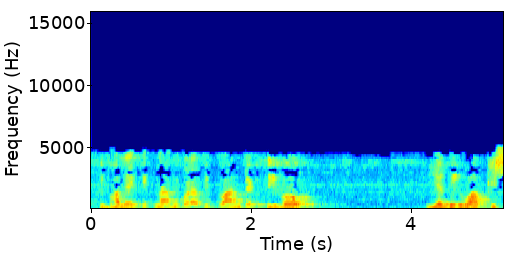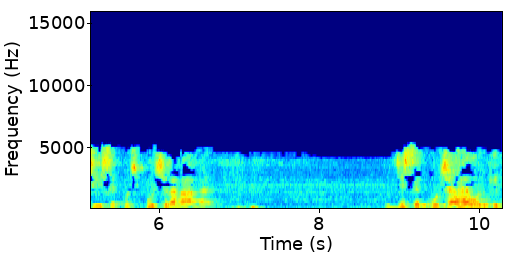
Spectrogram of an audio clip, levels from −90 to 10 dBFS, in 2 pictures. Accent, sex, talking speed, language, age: native, male, 115 wpm, Hindi, 50-69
